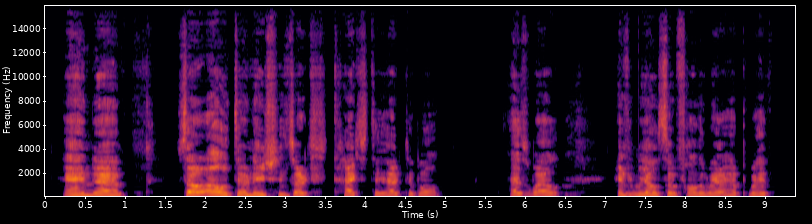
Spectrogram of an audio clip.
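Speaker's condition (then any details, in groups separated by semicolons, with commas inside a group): Cerebral palsy, mild; vocal and speech impairments, voice not normal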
